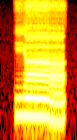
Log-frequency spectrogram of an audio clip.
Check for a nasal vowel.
present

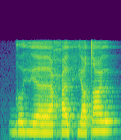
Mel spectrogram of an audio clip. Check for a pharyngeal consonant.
present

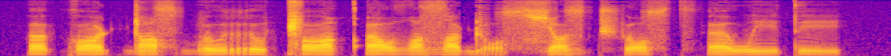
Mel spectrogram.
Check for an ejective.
present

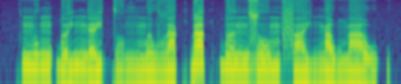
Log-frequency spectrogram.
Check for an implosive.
present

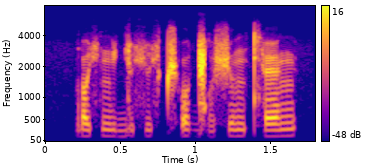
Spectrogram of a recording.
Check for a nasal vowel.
absent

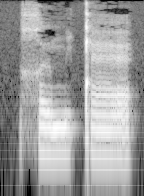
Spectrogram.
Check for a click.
present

